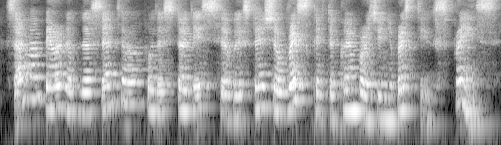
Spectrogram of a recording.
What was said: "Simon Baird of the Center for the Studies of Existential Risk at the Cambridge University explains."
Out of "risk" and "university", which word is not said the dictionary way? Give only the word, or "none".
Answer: none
